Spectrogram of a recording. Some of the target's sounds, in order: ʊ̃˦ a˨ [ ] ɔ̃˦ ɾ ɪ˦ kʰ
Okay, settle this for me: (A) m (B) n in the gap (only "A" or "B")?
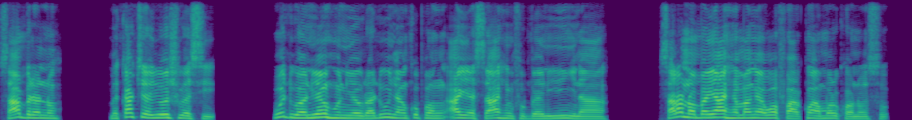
A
